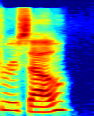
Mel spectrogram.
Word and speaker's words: Rousseau: The first one is just Rousseau.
